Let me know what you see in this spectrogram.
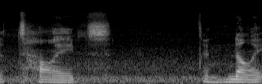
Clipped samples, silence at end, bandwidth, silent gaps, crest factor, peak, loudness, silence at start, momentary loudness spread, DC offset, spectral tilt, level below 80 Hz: under 0.1%; 0 s; 13.5 kHz; none; 20 dB; -8 dBFS; -28 LUFS; 0 s; 17 LU; under 0.1%; -4.5 dB/octave; -52 dBFS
